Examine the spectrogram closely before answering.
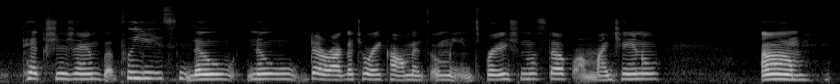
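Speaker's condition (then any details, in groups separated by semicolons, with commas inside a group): Cerebral palsy, spastic, severe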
